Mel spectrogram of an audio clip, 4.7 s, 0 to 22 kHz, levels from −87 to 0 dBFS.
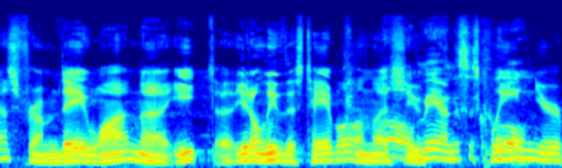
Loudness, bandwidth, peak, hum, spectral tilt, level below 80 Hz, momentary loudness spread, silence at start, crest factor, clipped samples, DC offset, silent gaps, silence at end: -29 LUFS; 16 kHz; -12 dBFS; none; -5.5 dB/octave; -64 dBFS; 6 LU; 0 s; 16 dB; under 0.1%; under 0.1%; none; 0 s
